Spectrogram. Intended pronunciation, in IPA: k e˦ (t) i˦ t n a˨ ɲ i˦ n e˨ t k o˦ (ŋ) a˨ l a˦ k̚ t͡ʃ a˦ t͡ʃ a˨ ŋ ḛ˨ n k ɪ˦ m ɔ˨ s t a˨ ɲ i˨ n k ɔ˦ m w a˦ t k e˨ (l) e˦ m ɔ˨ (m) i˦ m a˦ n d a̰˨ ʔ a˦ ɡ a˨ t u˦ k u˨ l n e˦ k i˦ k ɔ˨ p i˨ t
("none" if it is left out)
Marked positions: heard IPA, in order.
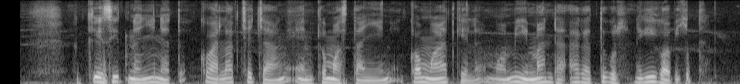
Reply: s, none, l, m

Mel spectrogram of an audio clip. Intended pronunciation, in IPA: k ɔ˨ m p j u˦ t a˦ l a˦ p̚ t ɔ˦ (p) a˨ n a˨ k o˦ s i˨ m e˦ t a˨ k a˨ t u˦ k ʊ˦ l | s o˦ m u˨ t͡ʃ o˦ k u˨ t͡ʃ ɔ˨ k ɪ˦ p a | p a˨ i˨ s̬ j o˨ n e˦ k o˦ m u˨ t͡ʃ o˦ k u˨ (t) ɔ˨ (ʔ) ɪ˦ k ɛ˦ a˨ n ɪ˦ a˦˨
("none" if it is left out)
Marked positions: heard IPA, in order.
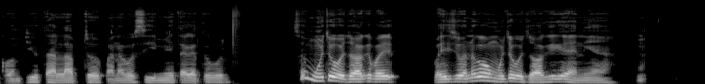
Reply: p, t͡ʃ, k

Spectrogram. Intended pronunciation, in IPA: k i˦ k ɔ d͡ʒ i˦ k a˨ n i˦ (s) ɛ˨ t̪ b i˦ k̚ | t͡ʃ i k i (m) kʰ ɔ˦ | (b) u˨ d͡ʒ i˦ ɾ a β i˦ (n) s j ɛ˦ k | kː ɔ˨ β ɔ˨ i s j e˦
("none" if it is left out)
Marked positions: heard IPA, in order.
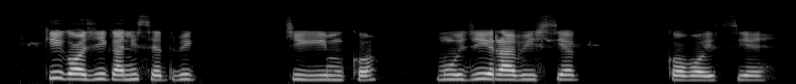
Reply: s, m, m, none

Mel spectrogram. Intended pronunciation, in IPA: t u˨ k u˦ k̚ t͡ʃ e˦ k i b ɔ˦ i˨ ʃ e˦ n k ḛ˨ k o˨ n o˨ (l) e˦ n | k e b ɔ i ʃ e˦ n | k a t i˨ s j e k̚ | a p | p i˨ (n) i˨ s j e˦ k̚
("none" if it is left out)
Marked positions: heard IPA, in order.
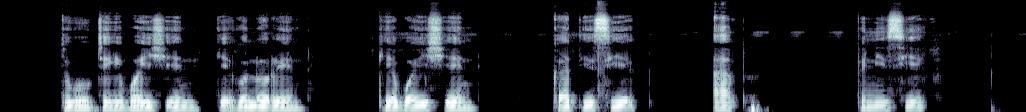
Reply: ɾ, n

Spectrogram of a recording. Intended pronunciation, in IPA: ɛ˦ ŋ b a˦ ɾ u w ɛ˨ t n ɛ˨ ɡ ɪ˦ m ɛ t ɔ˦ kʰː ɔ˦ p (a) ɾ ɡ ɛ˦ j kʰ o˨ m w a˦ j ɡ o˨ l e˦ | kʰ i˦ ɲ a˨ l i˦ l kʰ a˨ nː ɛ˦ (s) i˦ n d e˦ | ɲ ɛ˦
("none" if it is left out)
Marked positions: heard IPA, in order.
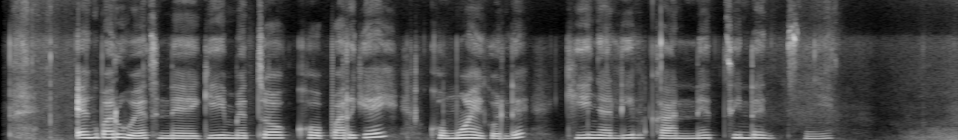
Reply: a, t

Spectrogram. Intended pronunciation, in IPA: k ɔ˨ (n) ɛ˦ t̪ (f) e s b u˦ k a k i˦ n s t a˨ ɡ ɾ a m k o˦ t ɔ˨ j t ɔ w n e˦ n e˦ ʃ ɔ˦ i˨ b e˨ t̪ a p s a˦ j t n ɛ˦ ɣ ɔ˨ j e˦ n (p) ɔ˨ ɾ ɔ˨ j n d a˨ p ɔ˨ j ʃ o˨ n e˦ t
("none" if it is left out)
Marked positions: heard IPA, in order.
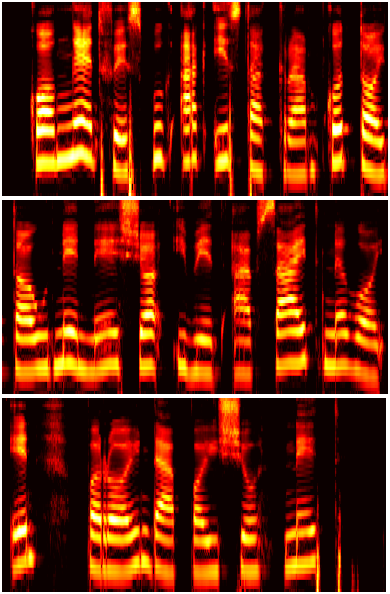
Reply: ŋ, f, p

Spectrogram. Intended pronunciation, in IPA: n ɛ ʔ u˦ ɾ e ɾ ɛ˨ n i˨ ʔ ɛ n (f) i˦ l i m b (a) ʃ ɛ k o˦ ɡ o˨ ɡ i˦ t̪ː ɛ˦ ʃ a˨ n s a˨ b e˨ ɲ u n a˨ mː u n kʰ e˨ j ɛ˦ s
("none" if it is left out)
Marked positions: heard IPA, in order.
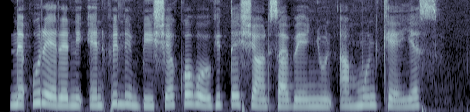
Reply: f, i

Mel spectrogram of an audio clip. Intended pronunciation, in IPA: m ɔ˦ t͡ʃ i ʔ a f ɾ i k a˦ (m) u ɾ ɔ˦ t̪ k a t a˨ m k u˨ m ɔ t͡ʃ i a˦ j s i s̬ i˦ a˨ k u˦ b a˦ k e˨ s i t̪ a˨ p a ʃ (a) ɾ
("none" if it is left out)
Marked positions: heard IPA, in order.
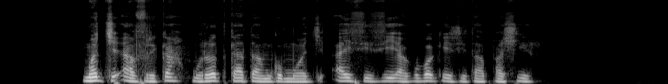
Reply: m, i

